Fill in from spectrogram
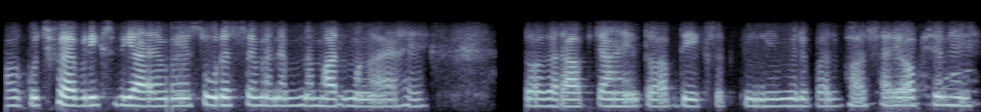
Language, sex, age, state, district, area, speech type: Urdu, female, 60+, Uttar Pradesh, Rampur, urban, conversation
